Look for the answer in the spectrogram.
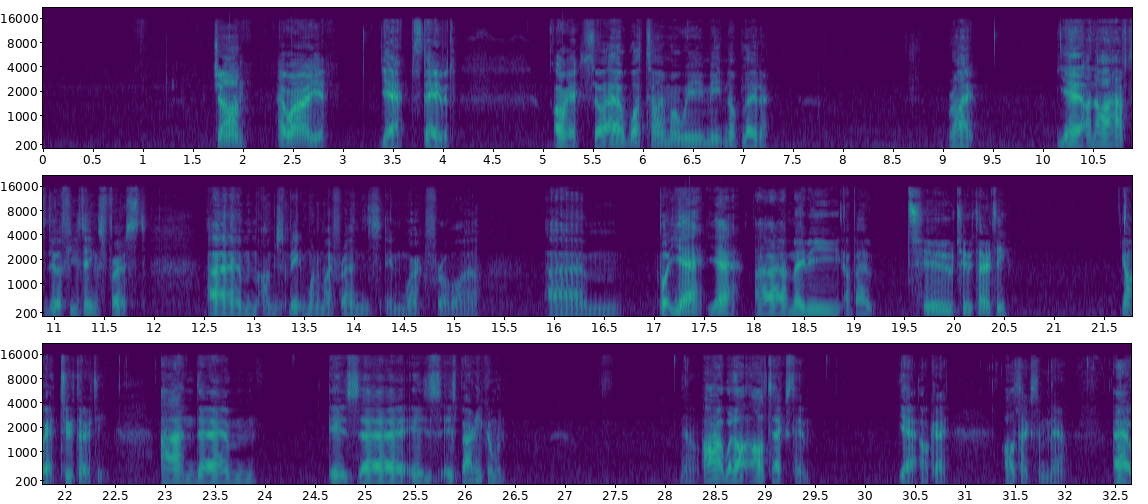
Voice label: one sided phone conversation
